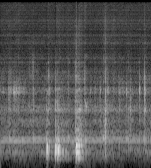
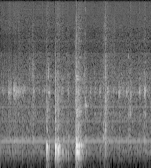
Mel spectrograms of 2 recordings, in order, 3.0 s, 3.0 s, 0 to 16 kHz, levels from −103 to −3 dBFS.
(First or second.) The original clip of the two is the second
